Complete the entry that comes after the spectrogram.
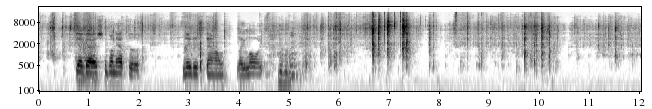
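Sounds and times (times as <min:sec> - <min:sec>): packaging crinkling: 0:00.0 - 0:03.8, 0:04.6 - 0:12.0.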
